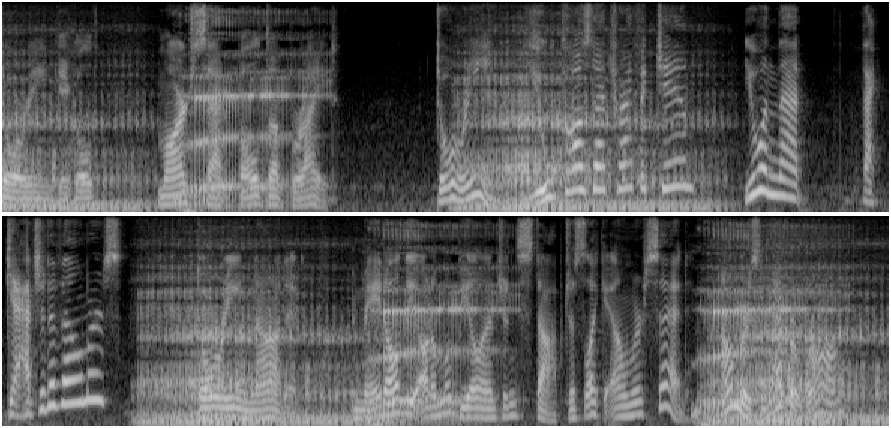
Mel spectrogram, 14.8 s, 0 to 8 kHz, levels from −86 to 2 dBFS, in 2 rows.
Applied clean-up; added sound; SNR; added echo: none; Burping, eructation + Growling; 3 dB; none.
